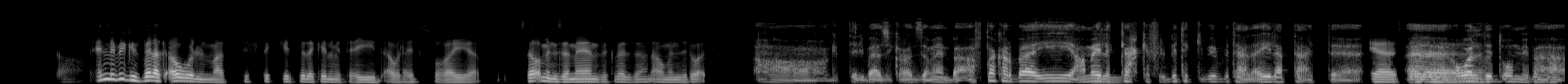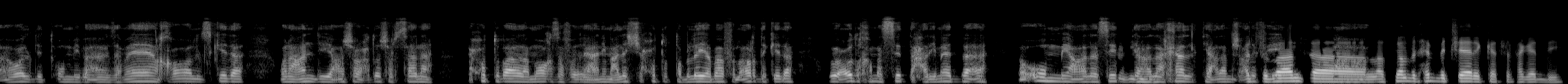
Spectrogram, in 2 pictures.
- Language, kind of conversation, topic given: Arabic, podcast, إيه طقوس الاحتفال اللي بتعتز بيها من تراثك؟
- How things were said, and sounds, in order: chuckle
